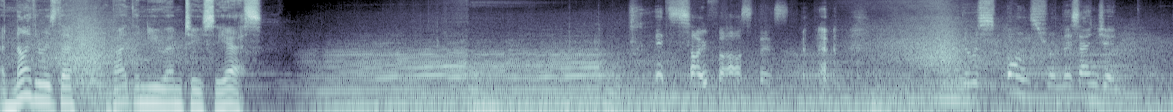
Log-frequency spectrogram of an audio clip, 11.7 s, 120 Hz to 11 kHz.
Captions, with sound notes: And neither is there about the new M2 CS. (vehicle revs) It's so fast this. (laughs) (vehicle revs) The response from this engine,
